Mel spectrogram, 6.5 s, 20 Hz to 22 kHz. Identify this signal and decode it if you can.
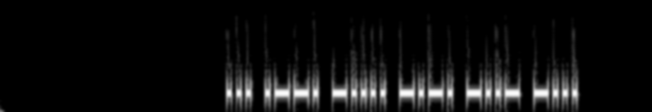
Morse code, heard as a keyed tone, about 25 wpm, 690 Hz. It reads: SP6CXB
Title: DXCC-100 Call Signs - 6 Characters - 25wpm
